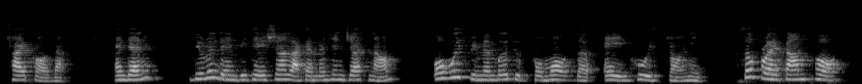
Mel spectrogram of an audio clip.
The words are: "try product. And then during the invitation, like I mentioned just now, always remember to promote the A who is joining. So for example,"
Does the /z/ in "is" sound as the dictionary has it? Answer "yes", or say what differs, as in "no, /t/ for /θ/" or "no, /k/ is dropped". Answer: no, /s/ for /z/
